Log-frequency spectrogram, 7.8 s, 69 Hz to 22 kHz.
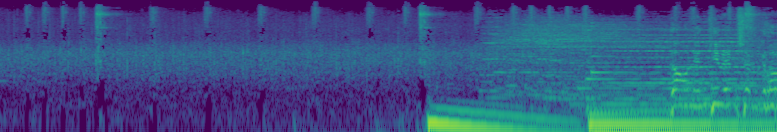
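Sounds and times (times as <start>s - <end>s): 
large crowd applauding in a room: 0.0s - 5.5s
loud sustained musical chord: 4.3s - 7.7s
speech: 7.2s - 7.7s.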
